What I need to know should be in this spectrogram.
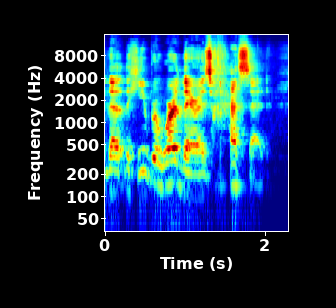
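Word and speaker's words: חסד: Hebrew word there is chesed. Often, if you spell it in English, it would be H-E-S-E-D, chesed. You gotta go the ch at the beginning of it, chesed.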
